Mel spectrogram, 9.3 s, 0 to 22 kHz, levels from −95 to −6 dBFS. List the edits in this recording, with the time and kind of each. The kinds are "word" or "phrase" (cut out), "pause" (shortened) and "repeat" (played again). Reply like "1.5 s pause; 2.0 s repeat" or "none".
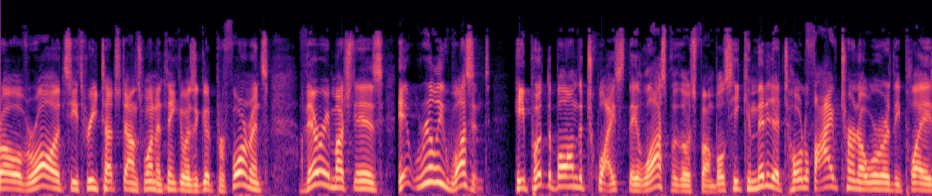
1.5 s word; 3.0 s word; 3.5 s word; 3.9 s pause; 5.9 s word; 6.7 s word; 8.1 s word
